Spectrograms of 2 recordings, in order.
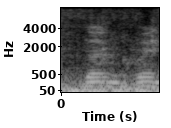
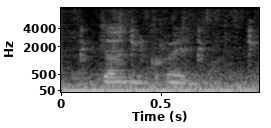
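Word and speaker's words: Dunquin: yapping like ald fore for how do you pronounce that dun is it Dune D it means for D Quin dun Quinn is the name of this area here that's C is yeah dun Quinn see see the H is silent they pronouncing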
